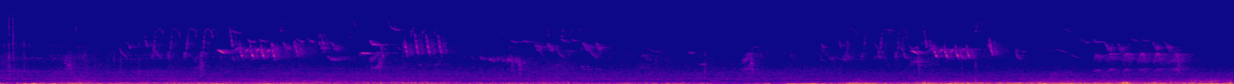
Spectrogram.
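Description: Songbirds singing: clusters of quick high chirping phrases, repeated again and again. Underneath is a steady low rumble that grows stronger about two-thirds of the way in.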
